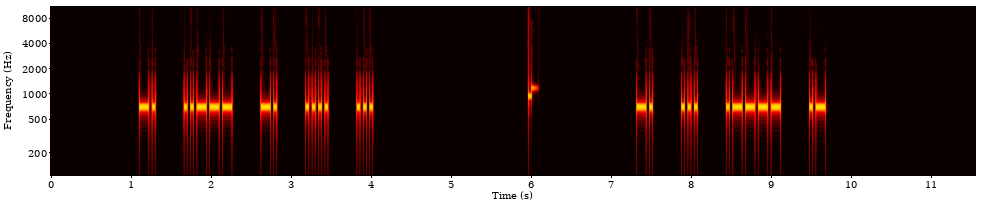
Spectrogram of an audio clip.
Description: Morse code, heard as a keyed tone, about 30 wpm, spaced as for 17 wpm, 700 Hz. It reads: N2NHS NS1A
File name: Lesson 14g - Number 2 - Call Signs 30wpm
